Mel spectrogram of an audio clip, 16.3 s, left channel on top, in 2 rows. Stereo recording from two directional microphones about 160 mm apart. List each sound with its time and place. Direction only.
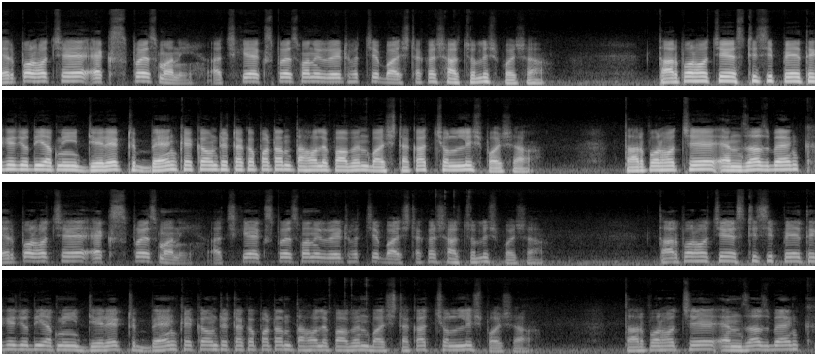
0.0 s speech: 40° left (ahead or behind)
6.5 s speech: 40° left (ahead or behind)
